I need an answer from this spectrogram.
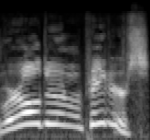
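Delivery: pushed-up, high pitch. Retelling what Jason said on the drive home: Jason impression. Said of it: "that was the best Jason impression ever".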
